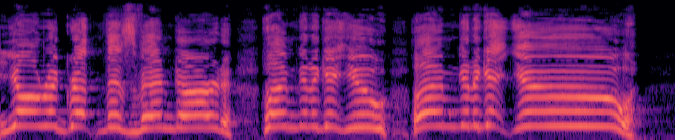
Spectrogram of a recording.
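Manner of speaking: very high, slow, drawn-out shrieking scream. Retelling a video's final moments: imitating Jericho screaming. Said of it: "Jericho is screaming".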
